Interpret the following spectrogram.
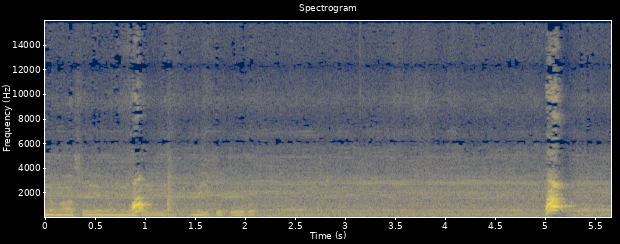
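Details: Fierce Shih Tzu during grooming, a person talking briefly at first, then two loud, sharp single barks about four seconds apart with quiet room noise between.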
